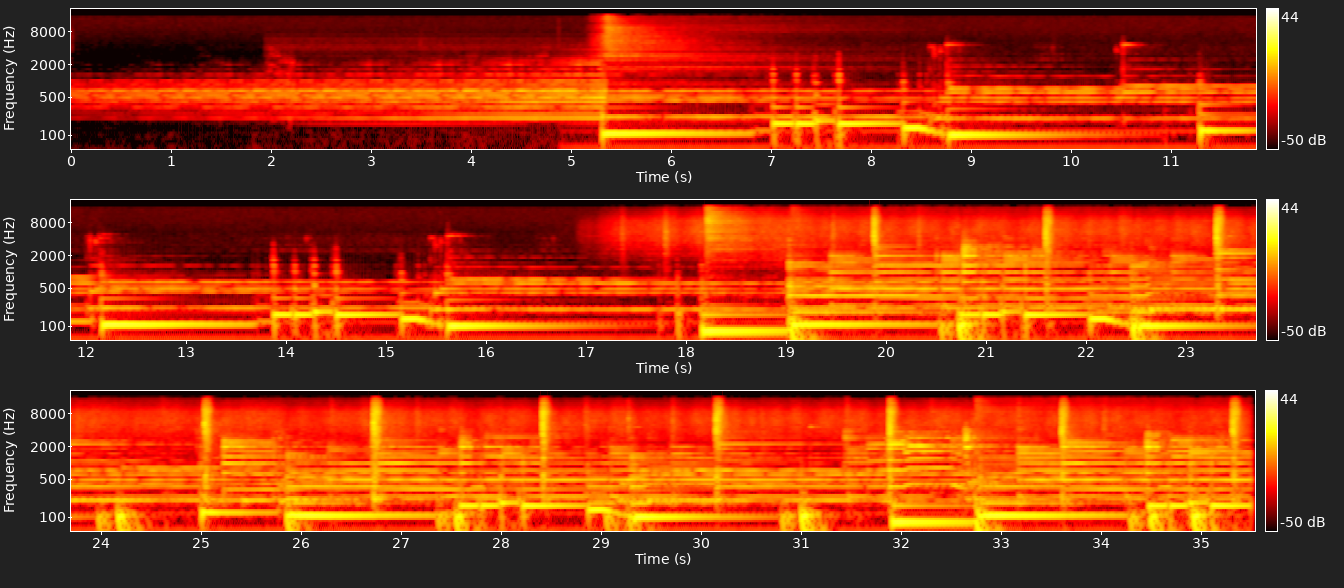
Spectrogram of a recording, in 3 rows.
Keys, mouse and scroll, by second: 0.6 space, 5.0-5.6 space, 5.9 alt+scroll up 2, 6.7 space, 9.1 t, 12.3-13.2 typing, 16.5-17.3 typing, 19.0 alt+scroll up 2, 19.3 space, 21.2 right click, 24.7 alt+scroll down 2, 27.1-27.9 typing, 29.5 ctrl+], 30.1 alt+scroll up 2, 30.4 space.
